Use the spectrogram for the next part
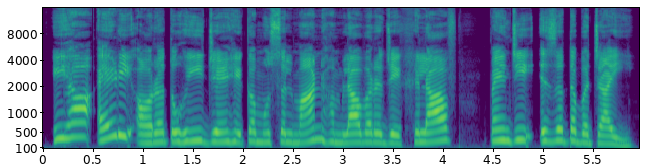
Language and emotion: Sindhi, neutral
